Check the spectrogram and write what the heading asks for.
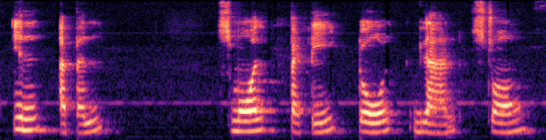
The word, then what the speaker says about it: grand: Tall or big in French we say as grand, G-R-A-N-D, grand. Friends, in this letter D is silent. That's why we call it grand.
